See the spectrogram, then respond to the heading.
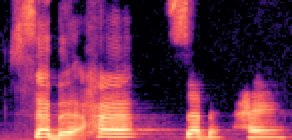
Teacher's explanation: لو أنا قلت سبي يبقى أنا كسرت الباء وهي مش مكسورة هي ساكنة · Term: القلقلة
